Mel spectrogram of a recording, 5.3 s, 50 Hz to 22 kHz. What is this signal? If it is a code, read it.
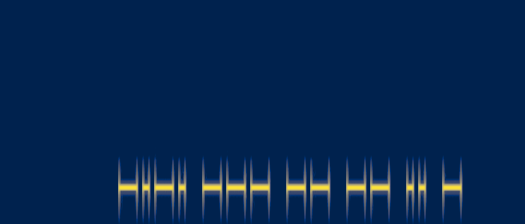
Morse code, heard as a keyed tone, about 20 wpm, 700 Hz. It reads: COMMIT
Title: Six Letter Words - 20wpm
